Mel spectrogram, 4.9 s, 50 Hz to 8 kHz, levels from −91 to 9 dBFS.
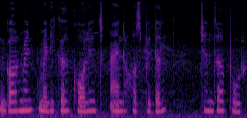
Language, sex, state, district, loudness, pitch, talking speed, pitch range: Hindi, female, Maharashtra, Chandrapur, -45 LUFS, 240 Hz, 75 wpm, 235-245 Hz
